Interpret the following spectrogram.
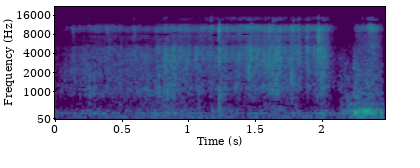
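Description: Steady fine rustling hiss from handled material, an ASMR trigger sound.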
